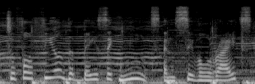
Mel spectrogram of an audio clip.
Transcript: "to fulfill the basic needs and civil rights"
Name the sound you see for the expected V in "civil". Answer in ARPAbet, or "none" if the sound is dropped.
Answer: V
